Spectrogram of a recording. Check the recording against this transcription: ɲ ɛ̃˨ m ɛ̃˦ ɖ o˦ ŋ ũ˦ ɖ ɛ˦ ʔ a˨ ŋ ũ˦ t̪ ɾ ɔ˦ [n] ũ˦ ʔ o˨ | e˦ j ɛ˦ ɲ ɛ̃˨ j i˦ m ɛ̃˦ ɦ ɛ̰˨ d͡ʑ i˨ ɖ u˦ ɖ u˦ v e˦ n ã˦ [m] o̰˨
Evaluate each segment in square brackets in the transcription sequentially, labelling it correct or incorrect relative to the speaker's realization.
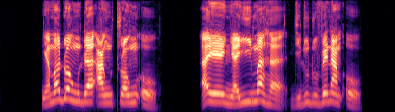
incorrect: ŋ, correct

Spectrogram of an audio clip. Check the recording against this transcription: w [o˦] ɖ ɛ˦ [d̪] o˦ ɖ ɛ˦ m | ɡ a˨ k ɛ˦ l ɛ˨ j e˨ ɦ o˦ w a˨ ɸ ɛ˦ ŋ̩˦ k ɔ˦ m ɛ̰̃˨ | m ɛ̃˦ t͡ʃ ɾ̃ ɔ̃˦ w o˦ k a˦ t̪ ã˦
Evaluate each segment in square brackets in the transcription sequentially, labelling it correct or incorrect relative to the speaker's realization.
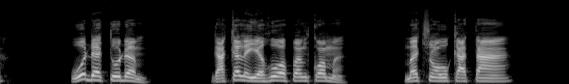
correct, incorrect: t̪

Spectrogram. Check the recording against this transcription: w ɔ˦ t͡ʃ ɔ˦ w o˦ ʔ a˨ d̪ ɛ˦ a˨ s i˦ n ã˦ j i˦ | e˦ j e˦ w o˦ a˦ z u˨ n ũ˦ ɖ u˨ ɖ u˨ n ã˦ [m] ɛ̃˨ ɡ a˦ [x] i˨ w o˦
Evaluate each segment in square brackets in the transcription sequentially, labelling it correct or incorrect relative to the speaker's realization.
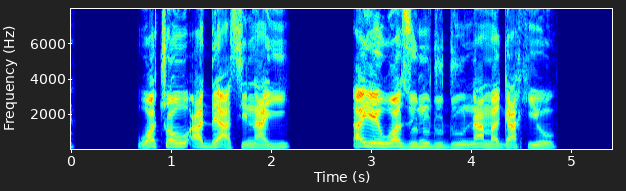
correct, correct

